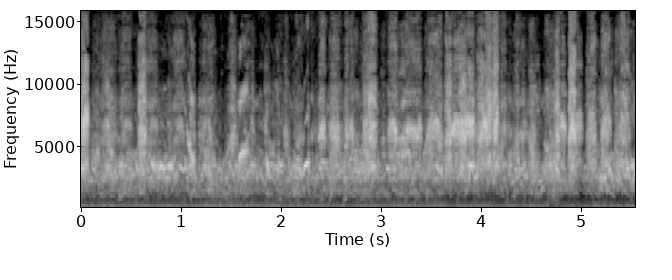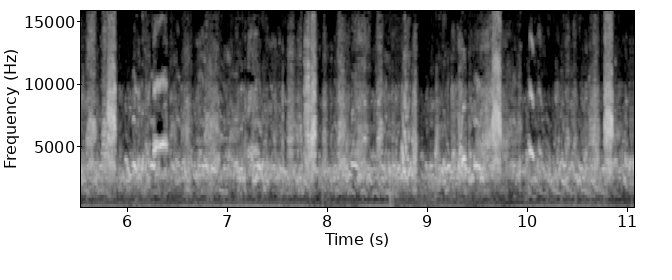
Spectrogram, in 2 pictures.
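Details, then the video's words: Happy budgerigars in an aviary colony, chirping together as a dense, continuous wash of high twittering and scratchy chatter with no pauses, many birds calling at once. "Budgie Sounds for lonely Budgies | Happy Budgies Birds Sounds | birds Chirping Sounds"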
